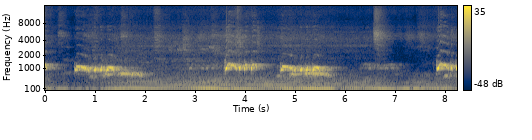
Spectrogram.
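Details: Zebra dove of local wild stock singing bubbling, trilled coo phrases that step from high to low pitch, over a steady low hum in the background.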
